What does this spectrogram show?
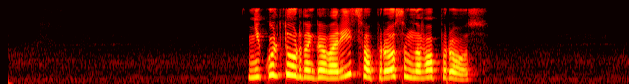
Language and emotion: Russian, angry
